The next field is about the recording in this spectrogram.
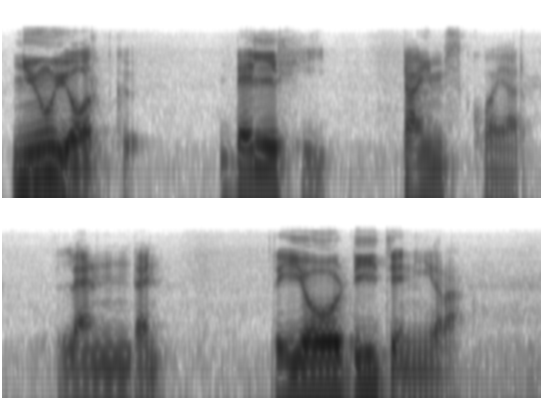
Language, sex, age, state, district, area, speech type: Malayalam, male, 18-30, Kerala, Malappuram, rural, spontaneous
